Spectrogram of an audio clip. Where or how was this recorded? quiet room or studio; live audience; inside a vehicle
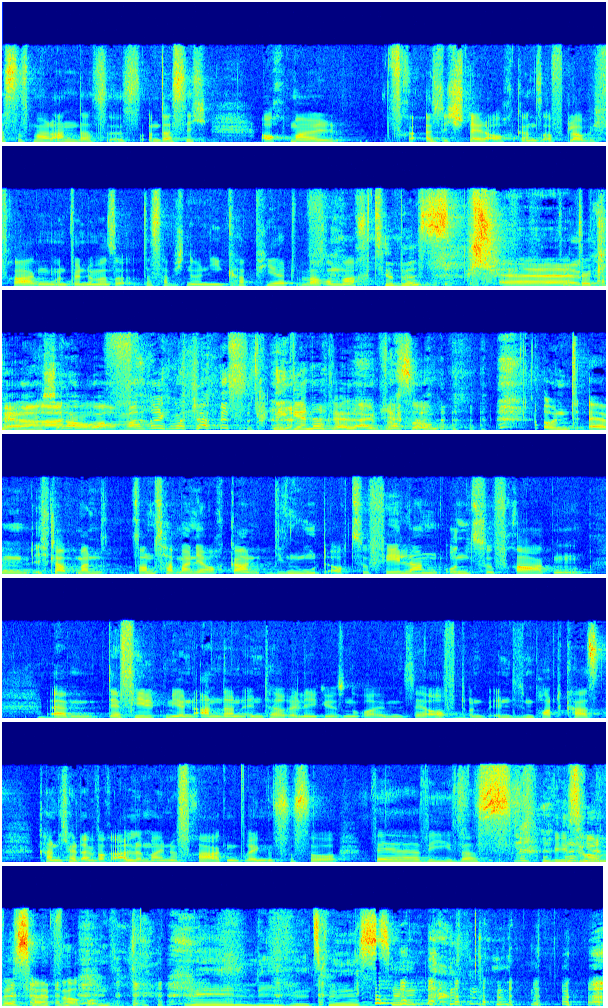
live audience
